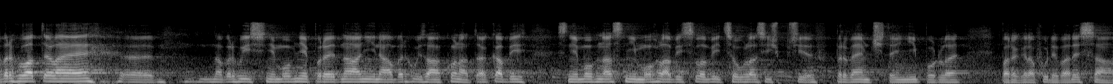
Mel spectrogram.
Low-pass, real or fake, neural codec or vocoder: 7.2 kHz; real; none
